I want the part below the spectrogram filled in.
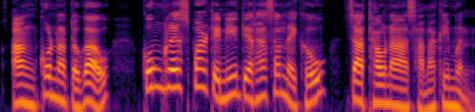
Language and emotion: Bodo, surprised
